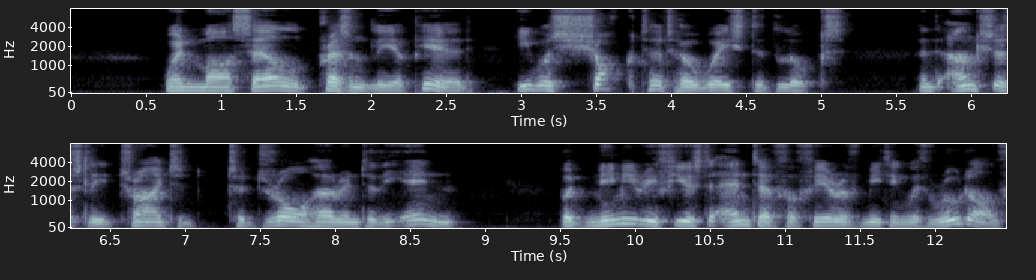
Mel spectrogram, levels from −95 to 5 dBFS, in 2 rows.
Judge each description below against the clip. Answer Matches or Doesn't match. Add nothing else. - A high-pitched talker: Doesn't match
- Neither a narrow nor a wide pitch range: Matches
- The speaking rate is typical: Matches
